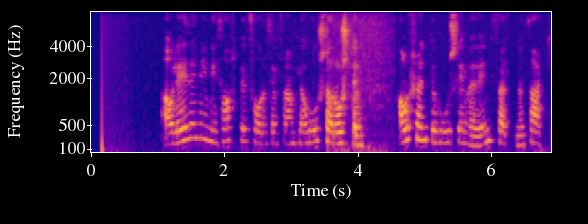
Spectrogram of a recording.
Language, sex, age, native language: Icelandic, female, 60-69, Icelandic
